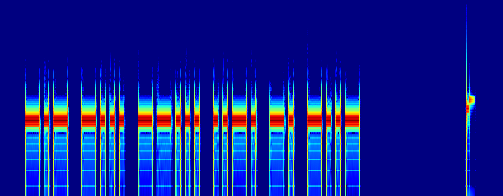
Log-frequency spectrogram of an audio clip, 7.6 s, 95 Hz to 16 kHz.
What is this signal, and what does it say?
Morse code, heard as a keyed tone, about 17 wpm, 700 Hz. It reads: KB7FNX
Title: USA Call Signs Repeated 2x 17wpm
